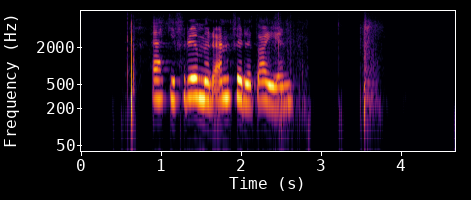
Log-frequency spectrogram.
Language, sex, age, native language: Icelandic, male, 9, Icelandic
